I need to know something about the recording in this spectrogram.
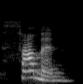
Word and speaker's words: salmon: salmon but the pronunciation the correct pronunciation is salmon with a silent L the same with plumber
